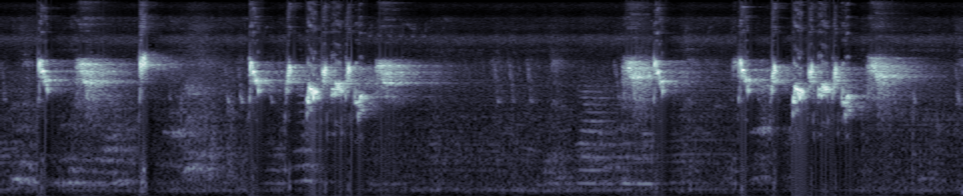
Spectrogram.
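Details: Ngoi bổi song from a caged red-whiskered bulbul decoy bird. Lively warbled whistle runs come in two bouts separated by a quiet spell, with faint background sounds.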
